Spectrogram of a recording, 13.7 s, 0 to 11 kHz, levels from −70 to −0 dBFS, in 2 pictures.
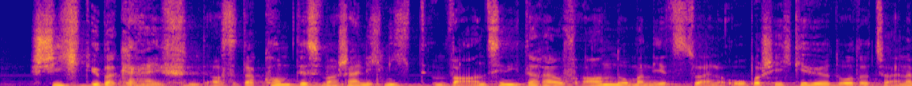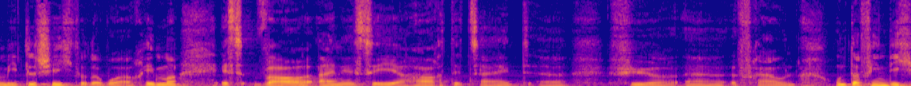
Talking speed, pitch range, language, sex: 160 wpm, 100-125 Hz, German, male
